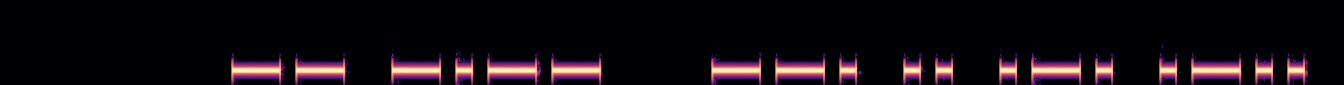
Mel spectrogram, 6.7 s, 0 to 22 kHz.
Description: Morse code, heard as a keyed tone, about 15 wpm, 700 Hz. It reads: MY GIRL
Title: Pangram Challenge v2 - 15wpm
